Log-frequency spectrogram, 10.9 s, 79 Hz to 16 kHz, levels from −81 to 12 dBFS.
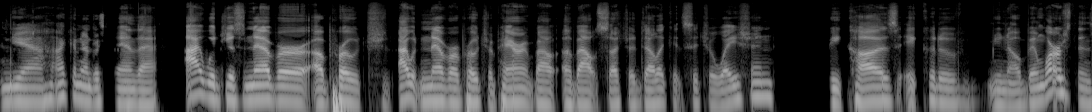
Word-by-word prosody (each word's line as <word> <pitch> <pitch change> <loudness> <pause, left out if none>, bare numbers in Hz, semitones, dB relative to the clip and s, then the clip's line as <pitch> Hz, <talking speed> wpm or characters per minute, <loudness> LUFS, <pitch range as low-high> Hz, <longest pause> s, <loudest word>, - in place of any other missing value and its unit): Yeah, 130 +1 -1
I 155 +2 -2
can 155 -1 -4
understand 125 -2 -2
that, 110 0 -1 0.3
I 180 - +8
would 150 -6 0
just 135 -1 -1
never 135 -2 +5
approach 120 -1 +1
I 140 - +6
would 150 - -1
never 130 -1 +2
approach 125 0 -2
a 100 - -6
parent 125 +1 +1
about 115 -2 -1
about 115 -1 -1
such 115 0 -4
a 110 - -5
delicate 115 0 -4
situation, 130 +9 -4 0.5
because 130 +2 +1
it - - -6
could've, 125 -3 -5 0.2
you 115 - -6
now, 105 -1 -4
been 125 +5 -2
worse 195 +3 +2
than 125 -4 -7
125 Hz, 165 wpm, -24 LUFS, 115-135 Hz, 0.5 s, I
